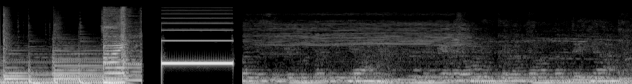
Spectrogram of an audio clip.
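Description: Guitar music that breaks off about a second and a half in, followed by a loud, steady electronic beep tone lasting under a second, the kind inserted in editing. Softer background music follows.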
